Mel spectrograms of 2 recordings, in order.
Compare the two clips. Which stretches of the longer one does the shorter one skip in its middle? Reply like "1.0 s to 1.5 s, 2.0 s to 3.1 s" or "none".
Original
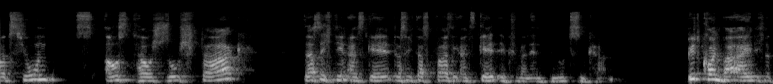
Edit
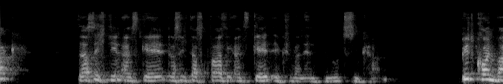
none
